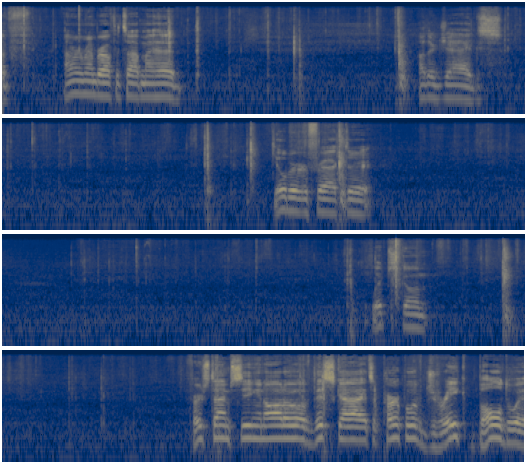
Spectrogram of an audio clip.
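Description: Trading cards flick and rustle as they are shuffled by hand.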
